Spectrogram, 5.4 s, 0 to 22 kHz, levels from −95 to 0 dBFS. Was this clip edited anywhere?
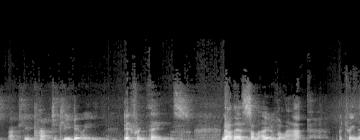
yes; 2 cuts; at 1.8 s, 3.3 s

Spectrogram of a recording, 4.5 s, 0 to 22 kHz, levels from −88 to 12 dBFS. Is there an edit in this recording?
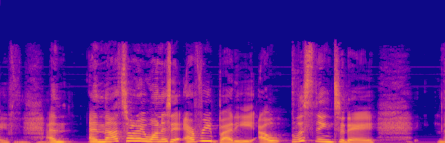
yes; 2 cuts; at 1.7 s, 2.9 s

